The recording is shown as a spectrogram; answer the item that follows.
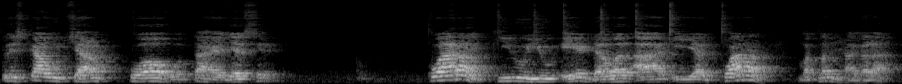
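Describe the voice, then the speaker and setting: Slow, lively-pitched teacher in an echoey room. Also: male voice, far from the mic. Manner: explains slowly, repeats each rule, spells words out letter by letter; checks understanding with quick questions. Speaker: English grammar teacher. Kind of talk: classroom lesson. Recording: echoey room, voice from away from the mic.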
